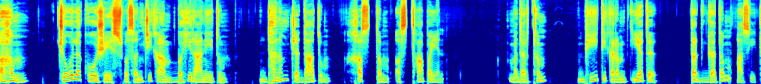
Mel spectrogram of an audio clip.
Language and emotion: Sanskrit, fearful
